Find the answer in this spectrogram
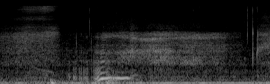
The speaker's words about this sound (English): My big, warm, strong man laying on top of you like this, feeling your chest rise and fall with your breathing. It's so calming.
